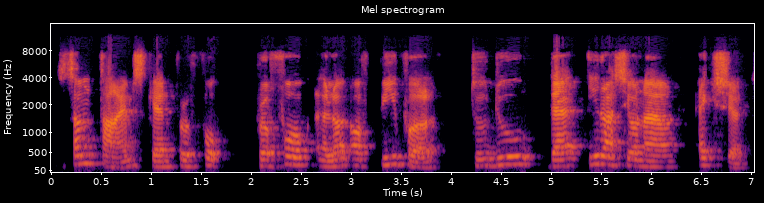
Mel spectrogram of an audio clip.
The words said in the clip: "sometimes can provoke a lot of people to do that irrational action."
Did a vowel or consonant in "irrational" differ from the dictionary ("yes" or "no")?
yes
